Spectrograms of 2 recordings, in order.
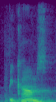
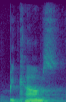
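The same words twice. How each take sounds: No difference in how they are said.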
